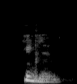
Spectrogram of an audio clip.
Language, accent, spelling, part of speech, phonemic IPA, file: English, Southern England, igloo, noun, /ˈɪɡ.luː/, LL-Q1860 (eng)-igloo.wav
- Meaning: 1. A dome-shaped Inuit shelter, constructed of blocks cut from snow 2. A cavity, or excavation, made in the snow by a seal, over its breathing hole in the sea ice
